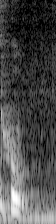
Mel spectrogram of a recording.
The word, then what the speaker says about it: who: W is silent here.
